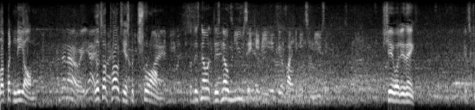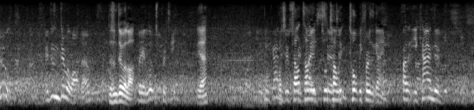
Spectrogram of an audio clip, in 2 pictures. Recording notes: recorded a ton of audio of the guys on the show floor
